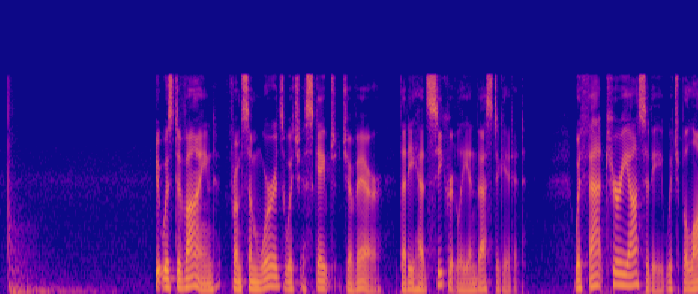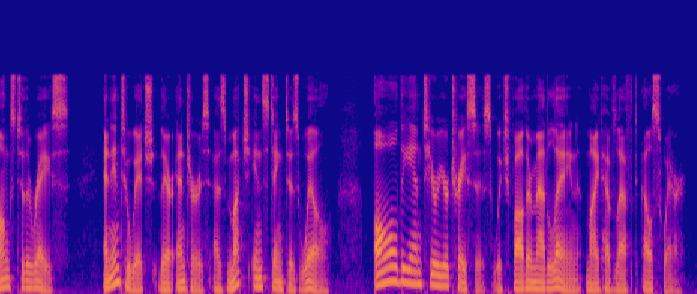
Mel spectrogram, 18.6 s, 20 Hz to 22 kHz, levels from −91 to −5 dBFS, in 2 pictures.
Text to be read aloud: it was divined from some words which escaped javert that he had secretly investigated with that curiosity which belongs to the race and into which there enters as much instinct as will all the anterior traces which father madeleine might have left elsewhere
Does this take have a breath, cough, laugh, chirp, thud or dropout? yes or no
yes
